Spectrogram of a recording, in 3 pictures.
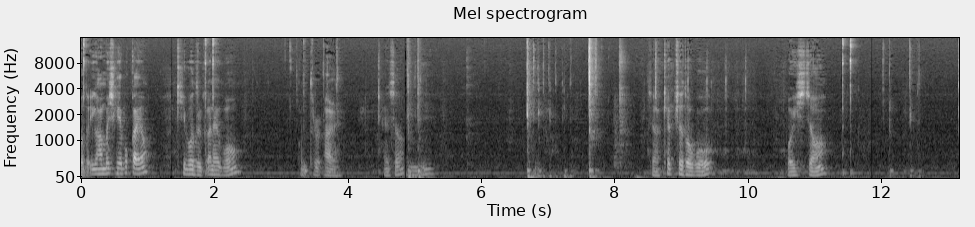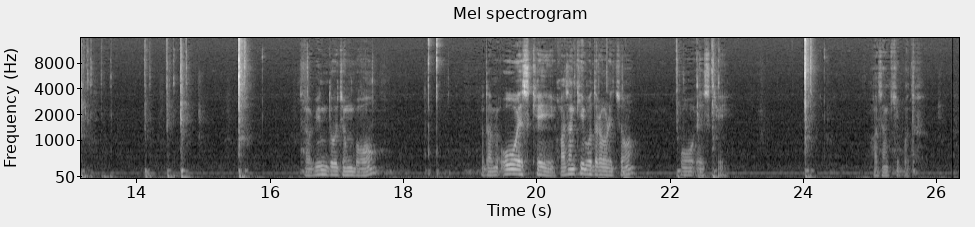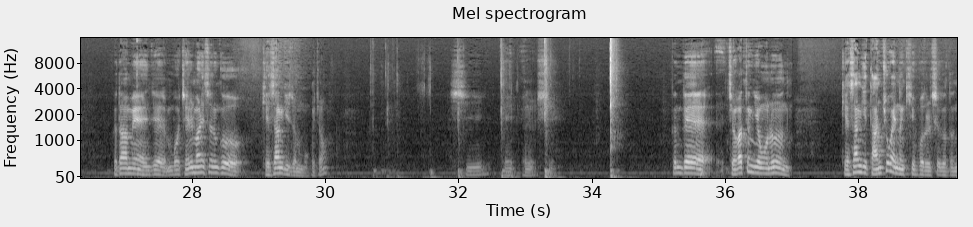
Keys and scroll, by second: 3.7 super+r, 4.7-7.7 typing, 12.4 super+r, 12.9-15.2 typing, 15.5 Return, 20.9 super+r, 21.8-23.2 typing, 24.0 Return, 25.2 n, 30.9 super+r, 32.0-33.3 typing, 34.3 Return.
